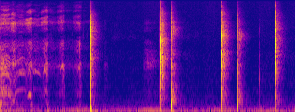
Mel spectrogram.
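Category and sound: human body sound, slow hand clap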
